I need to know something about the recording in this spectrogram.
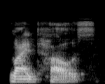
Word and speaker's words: lighthouse: We have blackboard, lighthouse, sunset, typewriter. In blackboard, the primary stress is on black, and board here has a secondary stress. Lighthouse, light has a primary stress, and house has a secondary stress.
